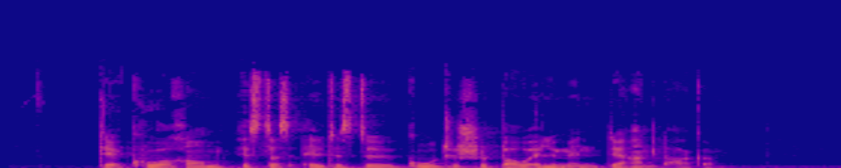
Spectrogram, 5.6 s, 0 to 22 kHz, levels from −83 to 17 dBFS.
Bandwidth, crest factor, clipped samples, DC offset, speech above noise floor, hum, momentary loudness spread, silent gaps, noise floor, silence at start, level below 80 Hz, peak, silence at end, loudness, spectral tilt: 13.5 kHz; 18 dB; under 0.1%; under 0.1%; 37 dB; none; 10 LU; none; -68 dBFS; 0.65 s; -72 dBFS; -14 dBFS; 0.85 s; -31 LUFS; -4 dB/octave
